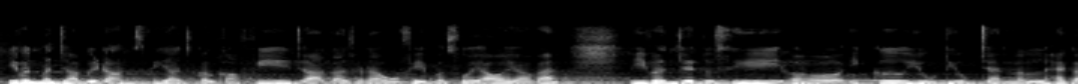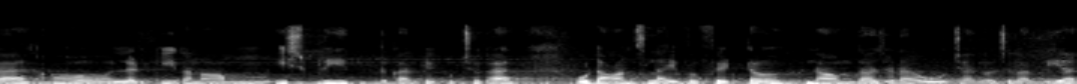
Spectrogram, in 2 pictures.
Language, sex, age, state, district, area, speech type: Punjabi, female, 30-45, Punjab, Tarn Taran, urban, spontaneous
